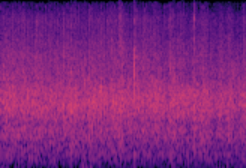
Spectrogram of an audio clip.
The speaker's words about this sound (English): So praise the Lord for the women, and let's clap our hands for the women.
